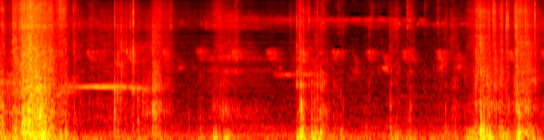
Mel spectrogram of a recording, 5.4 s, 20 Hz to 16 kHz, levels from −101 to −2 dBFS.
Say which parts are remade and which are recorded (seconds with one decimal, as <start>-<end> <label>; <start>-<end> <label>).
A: 0.0-1.0 recorded; 1.0-3.1 remade; 3.1-4.7 recorded; 4.7-5.4 remade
